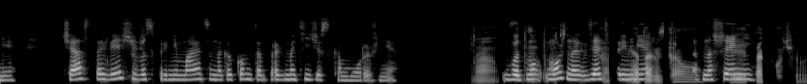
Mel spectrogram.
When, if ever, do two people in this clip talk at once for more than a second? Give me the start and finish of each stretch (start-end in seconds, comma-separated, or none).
5.0-7.6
